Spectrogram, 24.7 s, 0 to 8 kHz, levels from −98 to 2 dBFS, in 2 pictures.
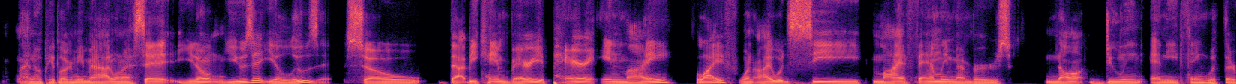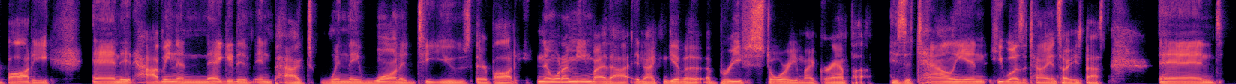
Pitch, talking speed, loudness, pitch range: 105 Hz, 190 wpm, -23 LUFS, 100-110 Hz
